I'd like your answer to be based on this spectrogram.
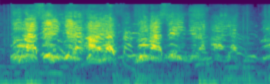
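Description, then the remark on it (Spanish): A crowd of older children shouting and yelling together at a school, a loud, continuous chorus of overlapping voices rising and falling in bursts with no clear individual speech. “Sí, son niños más mayores.”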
